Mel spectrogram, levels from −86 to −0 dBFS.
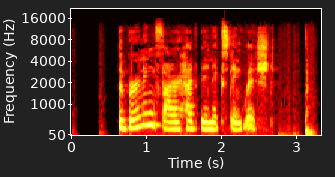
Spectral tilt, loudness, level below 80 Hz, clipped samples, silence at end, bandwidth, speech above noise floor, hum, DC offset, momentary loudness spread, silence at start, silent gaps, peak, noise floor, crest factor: -3 dB/octave; -14 LUFS; -38 dBFS; under 0.1%; 0.1 s; 15.5 kHz; 39 dB; none; under 0.1%; 9 LU; 0.65 s; none; 0 dBFS; -52 dBFS; 16 dB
